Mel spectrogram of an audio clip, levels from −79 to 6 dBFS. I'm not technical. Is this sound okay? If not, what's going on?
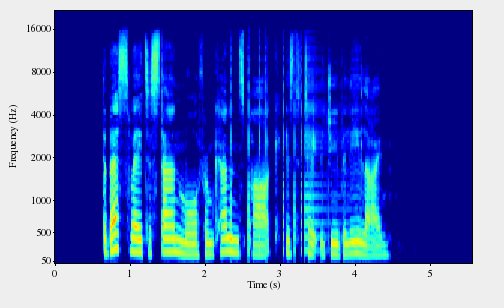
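No. From 2.35 to 3.30 s you hear GSM signalling bursts: a nearby 2G mobile phone briefly contacting its network, picked up as galloping ticks in short clusters. From 3.33 to 4.29 s it becomes a GSM phone buzz: a continuous, raspy drone pulsing 217 times a second, quieter than the bursts but steady, as during a call.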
